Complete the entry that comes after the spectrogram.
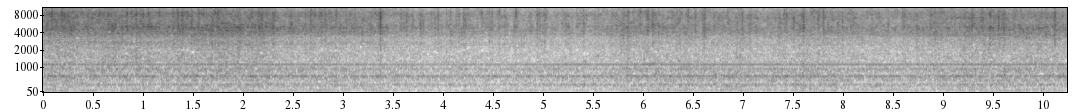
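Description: Paneer cubes shallow-frying in hot oil in a nonstick pan: a steady sizzle, with a faint steady whine underneath, as the pieces are turned over with a spatula.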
